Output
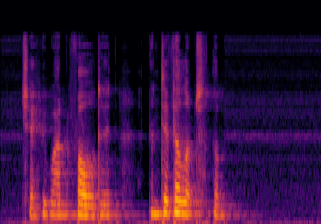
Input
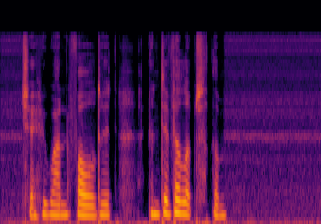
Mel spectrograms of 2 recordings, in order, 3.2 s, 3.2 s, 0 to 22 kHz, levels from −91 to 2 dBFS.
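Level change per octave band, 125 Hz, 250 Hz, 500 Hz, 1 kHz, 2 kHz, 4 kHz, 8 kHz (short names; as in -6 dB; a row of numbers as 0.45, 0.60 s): -3.5, -0.5, 0.0, 0.0, +0.5, -5.0, -5.0 dB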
